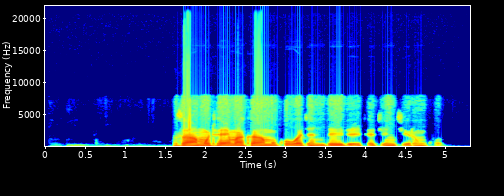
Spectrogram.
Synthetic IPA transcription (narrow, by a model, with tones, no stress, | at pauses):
zaː˦mu˨ta˦jmɐ˨kaː˦mʊ˦kʷu˨wɐ˦d͡ʒɛ˦nda˦jda˨jtɐ˨d͡ʒɪ˦nd͡ʒɪ˨ɾɪ˦ŋkʷṵ˨ʔ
